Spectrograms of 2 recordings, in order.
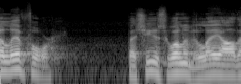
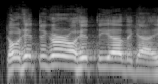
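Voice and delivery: high, raised mock-urgent voice; comic re-enacted warning; urgent shouted instructions; 5 semitones higher, 7 dB louder than usual. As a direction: plead loudly with arriving officers.

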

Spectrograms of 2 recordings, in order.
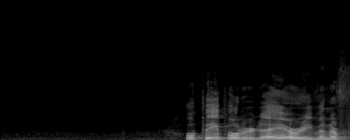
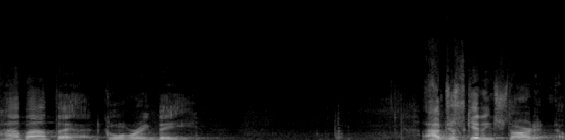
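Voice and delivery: ordinary talk

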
